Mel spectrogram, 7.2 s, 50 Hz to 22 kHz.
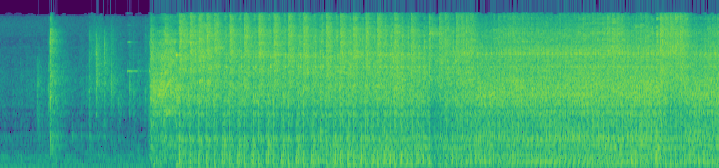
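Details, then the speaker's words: Old-school Proto-Power PP15 generator with a Clinton engine, rescued from scrap; after a few pulls it catches and settles into a steady, even, high-pitched run without stumbling, engine healthy. "okay i got enough of it together generator-wise to fire it up and see if the generator works"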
